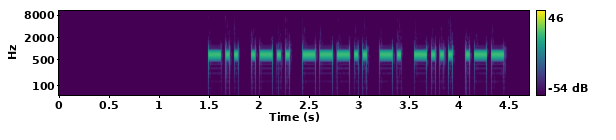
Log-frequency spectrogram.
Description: Morse code, heard as a keyed tone, about 28 wpm, 700 Hz. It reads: DL8NBW
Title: DXCC-100 Call Signs - 6 Characters - 28wpm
